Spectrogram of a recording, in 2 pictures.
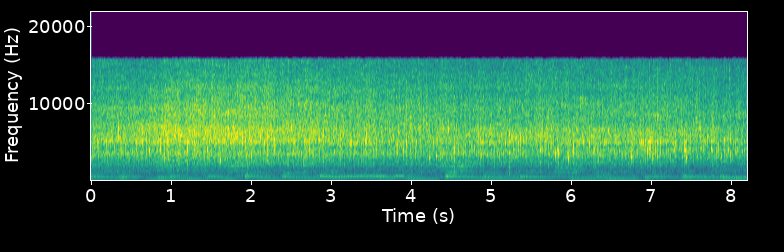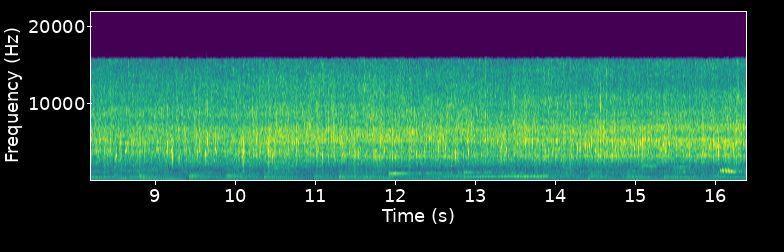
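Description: Skewered prawns sizzling and crackling in hot coconut oil on a ridged grill pan, a steady hiss with fine pops. Background music with held chords that change every few seconds plays over it.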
